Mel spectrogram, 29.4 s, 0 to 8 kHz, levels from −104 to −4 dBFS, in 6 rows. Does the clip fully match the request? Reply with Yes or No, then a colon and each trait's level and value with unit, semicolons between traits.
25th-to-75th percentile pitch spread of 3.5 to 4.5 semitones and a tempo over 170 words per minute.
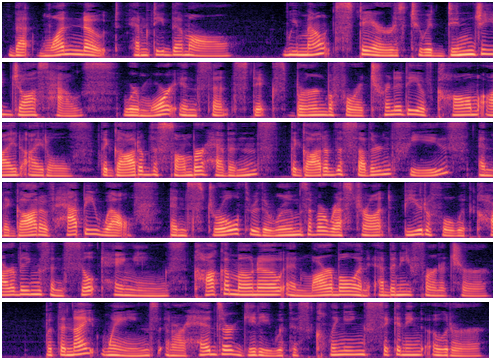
No: average, 4.0 semitones; average, 165 wpm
